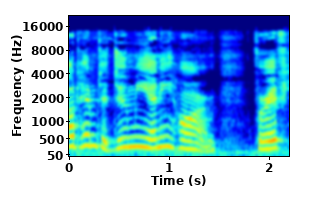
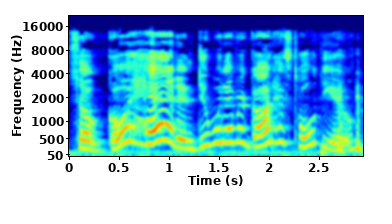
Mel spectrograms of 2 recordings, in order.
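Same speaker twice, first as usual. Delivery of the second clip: sassy, cheeky, pitched-up delivery; 4 semitones higher than usual. Ending a message to Dad about the family wealth, sassy, cheeky tone. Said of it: "I really gave them some sass".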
